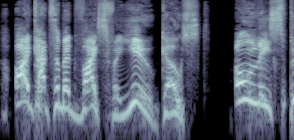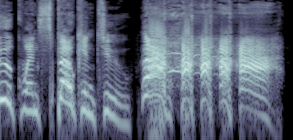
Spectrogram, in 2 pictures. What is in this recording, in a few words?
Halloween Slap Ghost Spacerig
